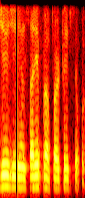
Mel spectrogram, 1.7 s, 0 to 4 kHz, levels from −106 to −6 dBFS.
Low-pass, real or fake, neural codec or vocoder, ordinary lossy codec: 3.6 kHz; real; none; none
